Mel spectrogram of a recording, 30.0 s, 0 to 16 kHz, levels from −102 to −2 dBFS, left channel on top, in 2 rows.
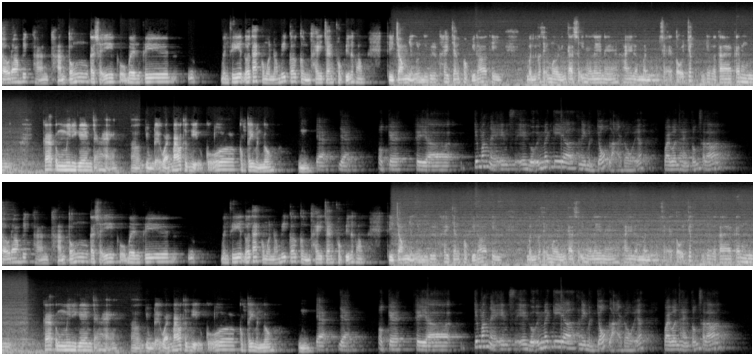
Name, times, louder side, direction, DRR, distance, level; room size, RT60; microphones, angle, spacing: voice 1, 0.0-3.9 4.4-15.6 15.9-20.5 21.0-21.2, left 3 dB, 85° left, 1.0 m, -25 dB
sound 1, 7.8-15.5, right 1 dB, 35° right, 5.6 m, -35 dB
Thunder, 9.8-19.6, left 1 dB, 30° left, 2.9 m, -40 dB
voice 2, 21.3-22.0 22.6-23.0 23.3-24.0 24.5-27.9 28.3-29.4, right 1 dB, 20° right, 2.9 m, -33 dB
27.0 x 23.5 x 9.0 m
head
